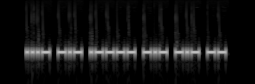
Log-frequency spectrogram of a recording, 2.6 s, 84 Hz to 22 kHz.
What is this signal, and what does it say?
Morse code, heard as a keyed tone, about 41 wpm, 700 Hz. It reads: VK1KKM
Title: DXCC-100 Call Signs - 6 Characters - Repeated 3x - 45wpm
